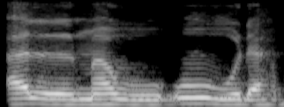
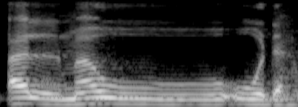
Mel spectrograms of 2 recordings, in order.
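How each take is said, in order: First: The vowel before the hamza is kept short. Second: The vowel before the hamza is drawn out long. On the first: The speaker calls it right. "tetap dibaca" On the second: The speaker calls it wrong.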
